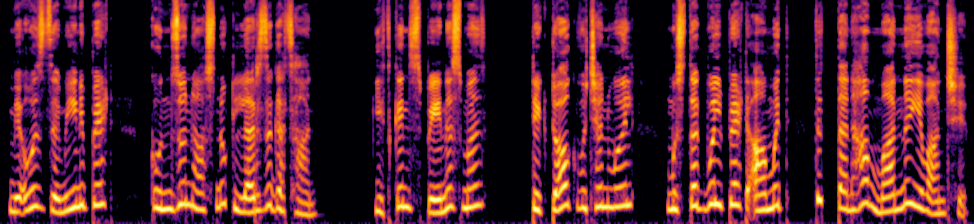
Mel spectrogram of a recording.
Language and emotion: Kashmiri, fearful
